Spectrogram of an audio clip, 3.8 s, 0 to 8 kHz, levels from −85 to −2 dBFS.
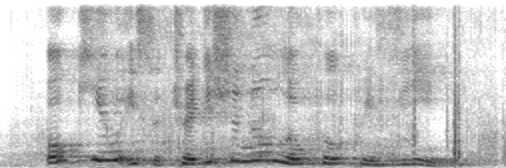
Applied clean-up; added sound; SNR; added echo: none; Skateboard; 17 dB; reverberation time 1.2 s.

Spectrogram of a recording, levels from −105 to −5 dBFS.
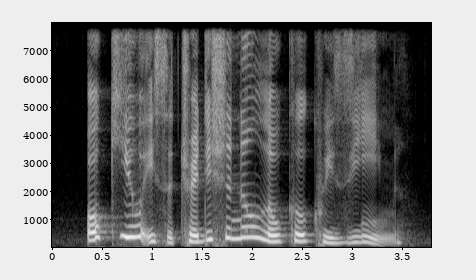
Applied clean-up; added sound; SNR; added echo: none; none; none; none.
